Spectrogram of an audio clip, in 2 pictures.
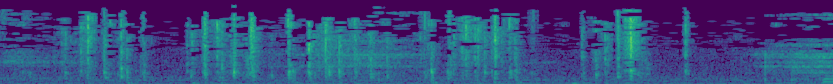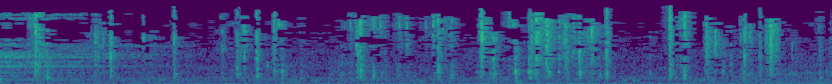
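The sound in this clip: Fingers type quickly and steadily on a computer keyboard, producing many light, crisp key clicks in a dense, uneven rhythm that continues throughout with no talking.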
